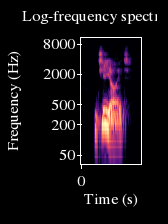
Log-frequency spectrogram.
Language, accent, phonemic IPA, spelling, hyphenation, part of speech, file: English, Southern England, /ˈdʒiːɔɪd/, geoid, ge‧oid, noun, LL-Q1860 (eng)-geoid.wav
